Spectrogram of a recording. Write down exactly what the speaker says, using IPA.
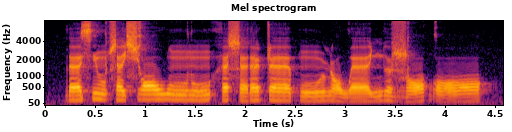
ɾ ɛ˩˧ sʲ ũ˥˨ ɬ ɛ˧ ɕ ɔː˦˥ w ũː˧ ɾ ũː˩˥ h ɛ˧ ɬ ɛ˩˧ ɾ ɛː˦˥ ʈ ɛː˧ p ũː˩˧ ɳ ɔ˨˩ w ɛː˩˧ ɲ ø˥˨ ɮ ɔː˩˥ ɡ ɔː˩˧

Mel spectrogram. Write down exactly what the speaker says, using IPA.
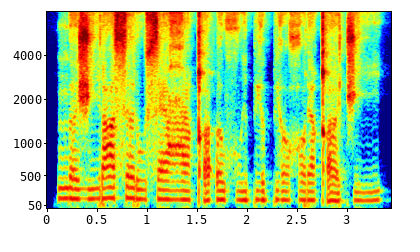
ŋ ɜ ʒ i ɾ ɑ s ɜ ɾ u s æ ʕ æ qʼ ʊ ʔ ʌ xʷ i pʲ ə pʲ ɔ x ɔ ɾ ɛ qʼ ɜ t͡ʃ i

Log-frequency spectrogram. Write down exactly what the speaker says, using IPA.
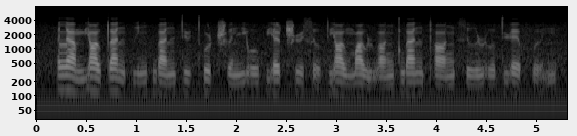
l ä˥˧ m j ɑ˥˧ ʊ̯ t̪ a˥˩ n p i˧˥ n p w a˧˥ n t̪ y˧˥ t̪ʰ u˥˩ ʈ͡ʂʰ ə˧˥ n j o˧˥ ʊ̯ p j ɛ˥ ʈ͡ʂʰ ɻ̩˥˩ s ɤ̰˨˩ t̪ j ɑ˥˧ ʊ̯ m ɑ˥˩ ʊ̯ ɻ w ɑ˧˥ ŋ t̪ w a˥ n t̪ʰ ɑ˧˥ ŋ s ɹ̩˧˥ ɻ ɤ˧˥ t̪ ɥ ɛ˥˩ f ə̰˨˩˦ n

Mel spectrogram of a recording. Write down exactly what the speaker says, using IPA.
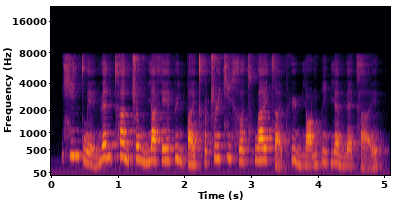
ɕ i˥ n t̪ w ḛ˨˩ ɪ̯ n̪ ɥ ɛ˥ n kʰ a˥˧ n ʈ͡ʂ ɤ˥˧ ŋ n̪ j ä˥˩ x e˥ ɪ̯ p y˥˩ n p a˧˥ ɪ̯ kʰ ɤ˧ ʈ͡ʂ ɻ̩˥ t͡ɕ i˥˩ x ɤ˥ t͡sʰ w a˥ ɪ̯ t͡s a̰˨˩ ɪ̯ pʰ y˥˩ m j ɑ˧˥ ŋ p i˥˧ p j ɛ˥˩ m ɥ ɛ˧˥ kʰ a̰˨˩˦ ɪ̯

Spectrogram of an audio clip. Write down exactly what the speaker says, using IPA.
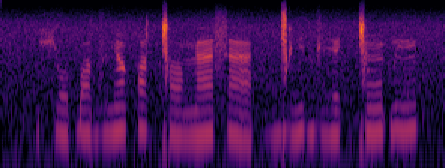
ç o ɓ ɒ dʱ ĩ q u ǀ ɒ ŋ æ s æ | ɡ͡ǀ i ɡʱ e ǀ õ ɓ ĩ

